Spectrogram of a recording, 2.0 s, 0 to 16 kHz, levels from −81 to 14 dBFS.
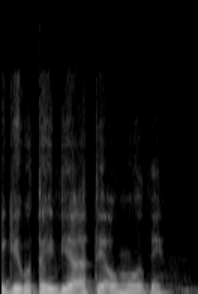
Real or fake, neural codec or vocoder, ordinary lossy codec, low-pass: fake; autoencoder, 48 kHz, 32 numbers a frame, DAC-VAE, trained on Japanese speech; Opus, 16 kbps; 14.4 kHz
